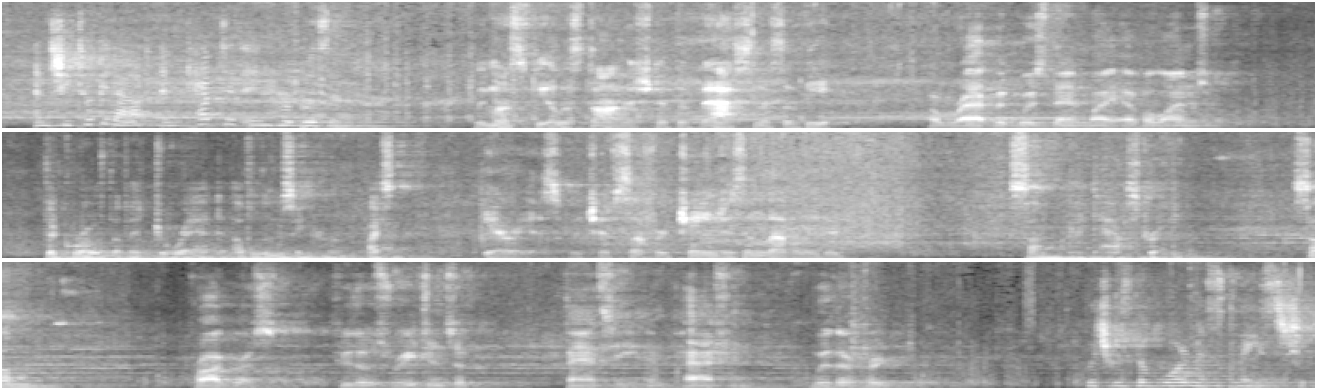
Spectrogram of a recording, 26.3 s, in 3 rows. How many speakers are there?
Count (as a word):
four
